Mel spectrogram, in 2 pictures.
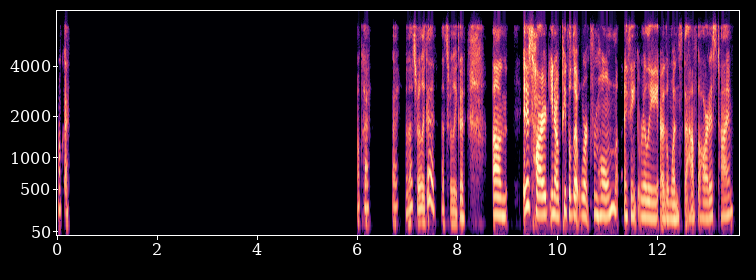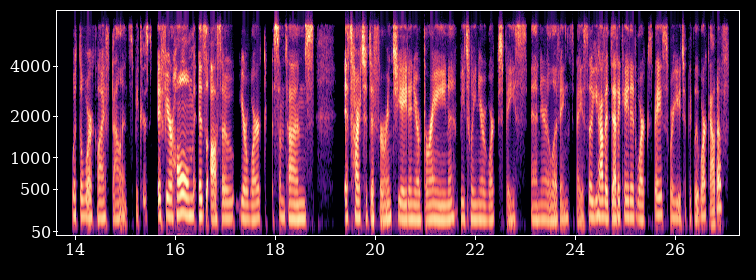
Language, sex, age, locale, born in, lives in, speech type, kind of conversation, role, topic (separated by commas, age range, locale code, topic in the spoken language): English, female, 40-44, en-US, United States, United States, conversation, advice, advisor, How can I set better boundaries so work doesn't take over my personal life?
